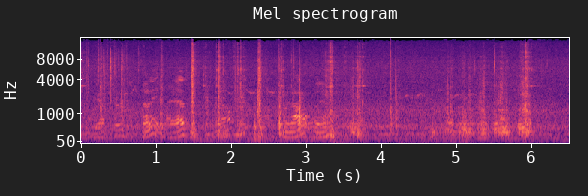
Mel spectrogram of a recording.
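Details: African honey bees during removal of their hive, with wavering, rising and falling buzzes repeated many times through the clip. Sharp broadband knocks and taps from the work break in between them.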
